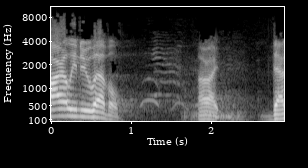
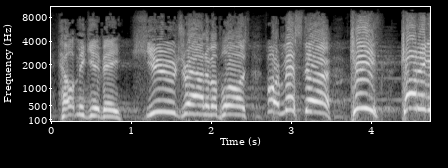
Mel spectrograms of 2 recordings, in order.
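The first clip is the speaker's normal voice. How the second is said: big rising build into the name; announcer shout; 10 semitones higher, 6 dB louder than usual. Real, not acted. Host introduces the speaker to the crowd, shouting. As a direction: hype the crowd and yell the name out, higher and louder.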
